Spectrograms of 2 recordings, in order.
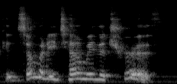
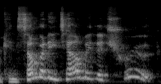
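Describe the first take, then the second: First: Mild mock scream. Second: A pleading cry pitched high but held back; mild mock scream. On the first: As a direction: repeat the cry high, ending on a lift. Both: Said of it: "I wanna scream".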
